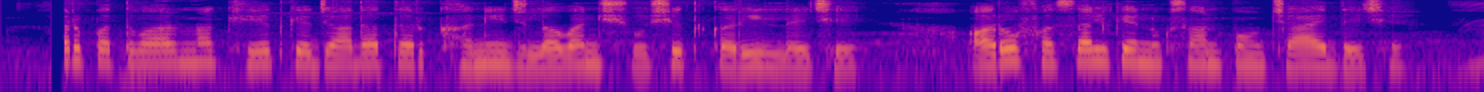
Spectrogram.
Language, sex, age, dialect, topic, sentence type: Maithili, female, 25-30, Angika, agriculture, statement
